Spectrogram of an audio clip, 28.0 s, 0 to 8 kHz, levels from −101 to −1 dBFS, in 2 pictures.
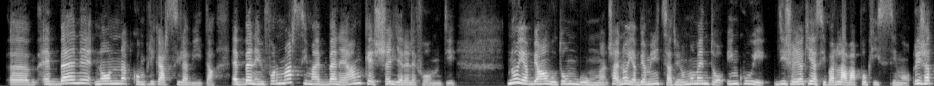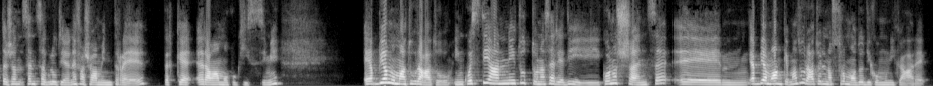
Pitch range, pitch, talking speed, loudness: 190-255 Hz, 220 Hz, 145 wpm, -18 LUFS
